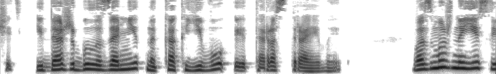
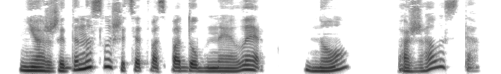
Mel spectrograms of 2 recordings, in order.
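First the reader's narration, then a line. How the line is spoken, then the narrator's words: Answered quietly. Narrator (Russian): также тихо ответила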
